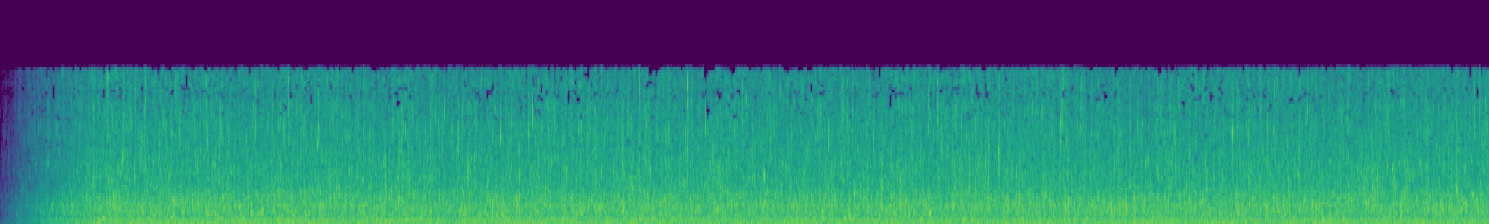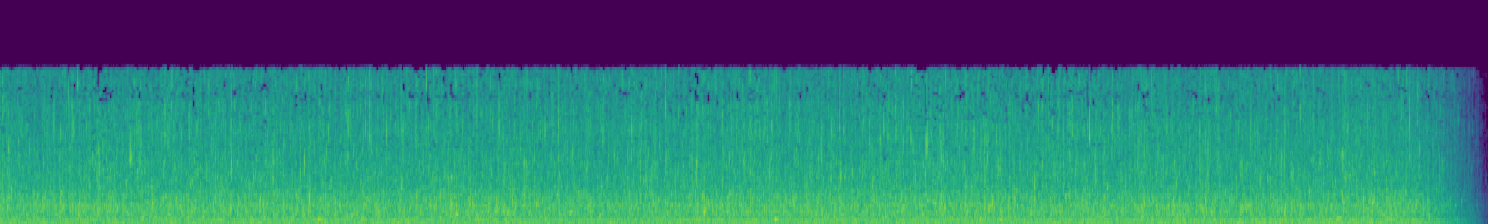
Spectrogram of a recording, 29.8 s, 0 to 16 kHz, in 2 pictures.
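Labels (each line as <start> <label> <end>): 0.3 Water splashing. 29.6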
